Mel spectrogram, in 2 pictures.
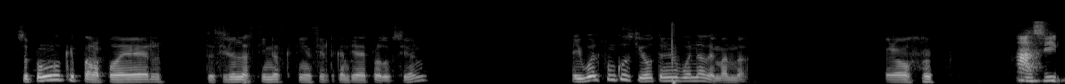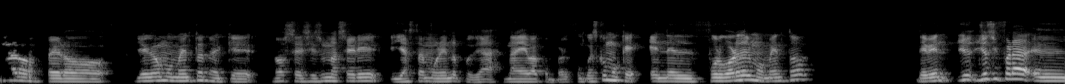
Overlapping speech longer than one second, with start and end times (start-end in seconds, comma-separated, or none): none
